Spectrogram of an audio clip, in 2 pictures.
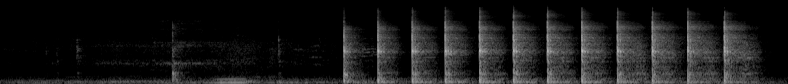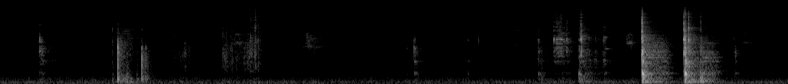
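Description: Claw hammer blows on the workpiece: a quick, even run of about a dozen strikes, roughly three a second, then a pause with a few single taps and a short burst of blows near the end.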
